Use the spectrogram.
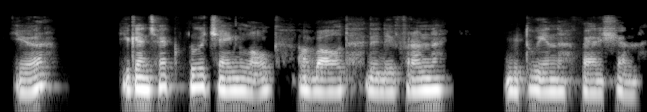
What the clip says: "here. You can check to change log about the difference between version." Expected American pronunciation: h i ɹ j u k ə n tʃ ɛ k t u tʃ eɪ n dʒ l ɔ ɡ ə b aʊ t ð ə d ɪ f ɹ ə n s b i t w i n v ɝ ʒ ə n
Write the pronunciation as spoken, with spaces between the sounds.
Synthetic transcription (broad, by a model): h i ɹ j u k ə n tʃ ɛ k t u tʃ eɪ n l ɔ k ə b aʊ t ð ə d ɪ f ɹ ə n b i t w i n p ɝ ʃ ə n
